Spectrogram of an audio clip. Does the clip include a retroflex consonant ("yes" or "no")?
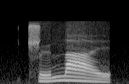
yes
